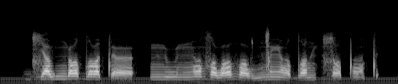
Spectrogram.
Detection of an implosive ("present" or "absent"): absent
